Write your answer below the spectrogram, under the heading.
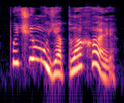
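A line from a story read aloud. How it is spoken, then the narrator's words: Timid little squeak. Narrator (Russian): робко пискнула маленькая Баба-Яга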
